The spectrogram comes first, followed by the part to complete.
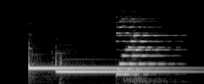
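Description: Three-note chime for a channel intro logo: two clean ringing tones, the second lower than the first, then a brighter third note, all ringing on and slowly fading out.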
